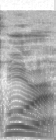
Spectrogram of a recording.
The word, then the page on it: quora: provençal; quouro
